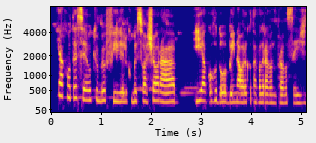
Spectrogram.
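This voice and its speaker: At a fairly quick pace, a woman speaks at a fairly high pitch with ordinary pitch variation. Her voice is somewhat breathy with a dark, mellow tone, dry and close with no echo. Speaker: YouTuber, mother giving daily reflections. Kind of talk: casual vlog talk to viewers. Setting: at home, recording at night.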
